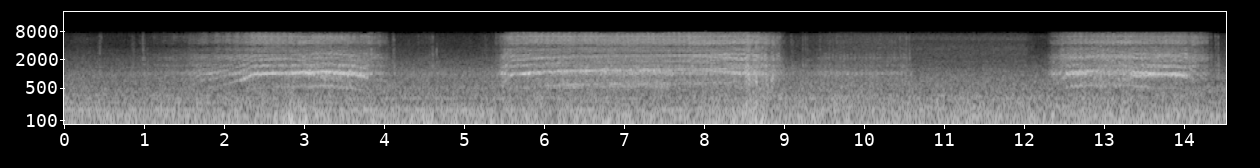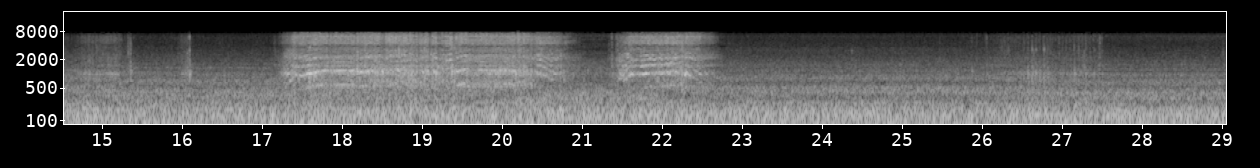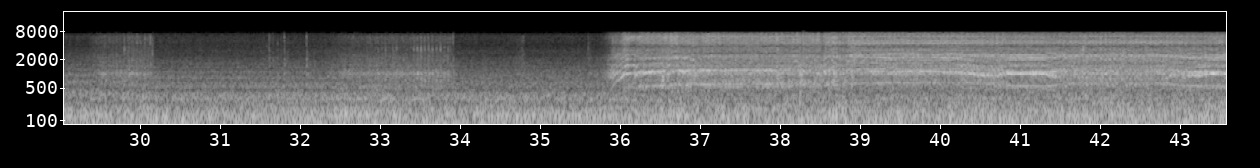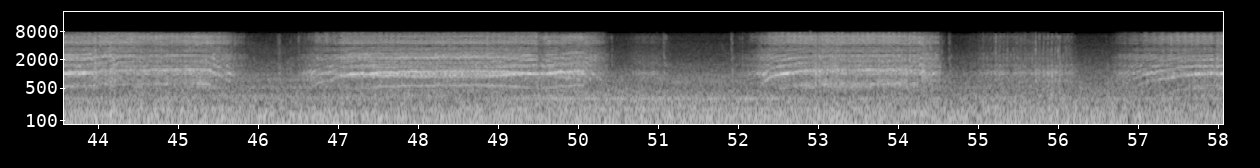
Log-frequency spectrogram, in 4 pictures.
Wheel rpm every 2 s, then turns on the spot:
30, 100, 40, 160, 60, 10, 100, 20, 60, 160, 70, 10, 0, 10, 10, 0, 20, 20, 150, 160, 140, 140, 100, 90, 130, 20, 130, 40, 70.
8-10 14-16 26-30 32-34 50-52 54-56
